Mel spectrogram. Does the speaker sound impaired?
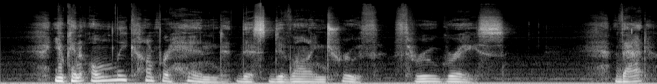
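No.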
